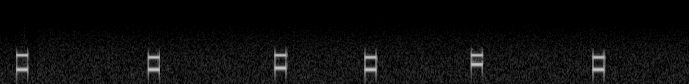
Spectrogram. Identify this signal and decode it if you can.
DTMF, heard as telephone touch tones, dialled by hand, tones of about 110 ms. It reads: 3 2 6 2 # 2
